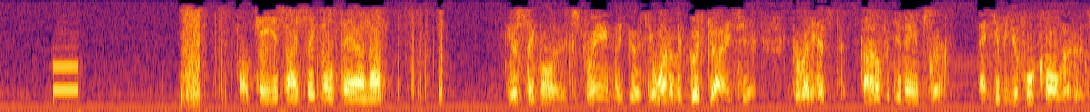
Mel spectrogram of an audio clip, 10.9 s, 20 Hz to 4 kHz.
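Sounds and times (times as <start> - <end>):
faint static: 0.0 - 10.8
low hum: 0.0 - 10.8
two-tone beep on an amateur radio net: 0.5 - 0.8
speech: 2.6 - 4.0, 5.1 - 10.8.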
